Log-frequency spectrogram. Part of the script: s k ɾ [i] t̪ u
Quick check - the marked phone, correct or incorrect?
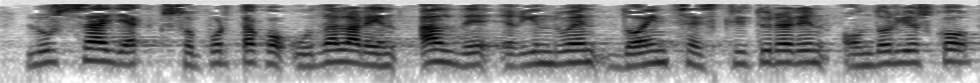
correct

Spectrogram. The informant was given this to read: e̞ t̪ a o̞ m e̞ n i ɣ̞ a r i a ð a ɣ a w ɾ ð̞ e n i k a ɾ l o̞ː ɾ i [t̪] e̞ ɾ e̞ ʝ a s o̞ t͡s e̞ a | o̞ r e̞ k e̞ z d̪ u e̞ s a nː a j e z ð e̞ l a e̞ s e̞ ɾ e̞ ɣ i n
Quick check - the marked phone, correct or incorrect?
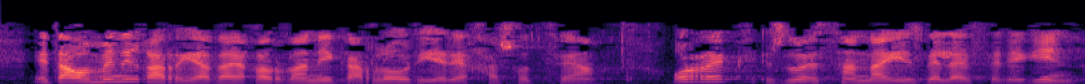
incorrect: none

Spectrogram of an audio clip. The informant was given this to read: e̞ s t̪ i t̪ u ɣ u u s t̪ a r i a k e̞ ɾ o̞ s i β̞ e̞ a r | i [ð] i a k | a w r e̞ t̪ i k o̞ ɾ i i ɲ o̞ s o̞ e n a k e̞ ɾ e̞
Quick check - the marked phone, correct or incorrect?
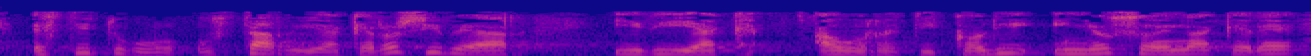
correct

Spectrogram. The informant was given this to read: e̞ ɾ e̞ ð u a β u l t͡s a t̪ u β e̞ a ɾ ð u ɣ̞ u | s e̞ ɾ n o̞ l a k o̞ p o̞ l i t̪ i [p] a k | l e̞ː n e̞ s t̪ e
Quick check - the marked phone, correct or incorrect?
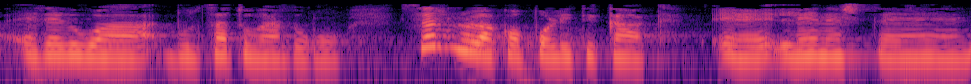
incorrect: k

